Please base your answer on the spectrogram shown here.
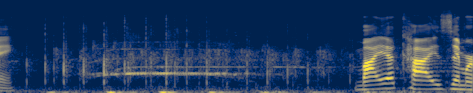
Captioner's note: crowd clapping; crowd cheering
